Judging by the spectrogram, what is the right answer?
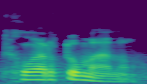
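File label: "Khlartoomano", pronunciations; Fourth Way; Beelzebub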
